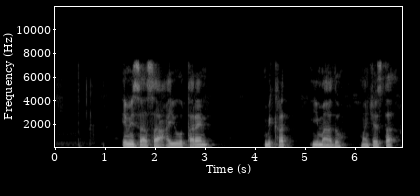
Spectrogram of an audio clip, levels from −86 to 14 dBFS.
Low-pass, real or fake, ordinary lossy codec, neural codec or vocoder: 7.2 kHz; real; none; none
